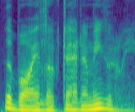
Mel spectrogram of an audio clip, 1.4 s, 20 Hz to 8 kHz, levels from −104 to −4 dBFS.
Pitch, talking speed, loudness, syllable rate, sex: 95 Hz, 265 wpm, -15 LUFS, 7.4 syllables/s, male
